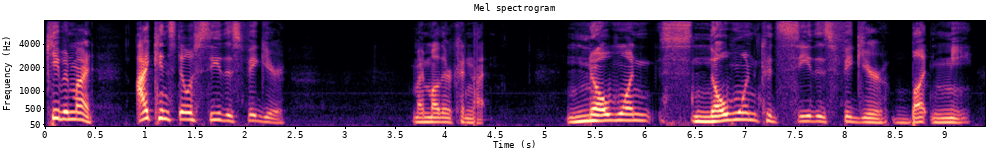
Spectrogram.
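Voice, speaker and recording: A man's voice: takes it slowly, dry recording, studio quality. A young man telling a scary childhood story to his viewers in a casual, slangy way, calling them bro and you guys and swearing. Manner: quiet and low at first, grows loud and excited.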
